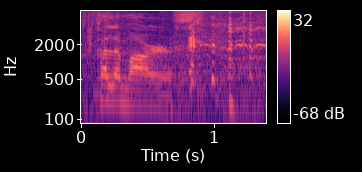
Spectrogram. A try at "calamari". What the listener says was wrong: Without the S, calamari. Calamari.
